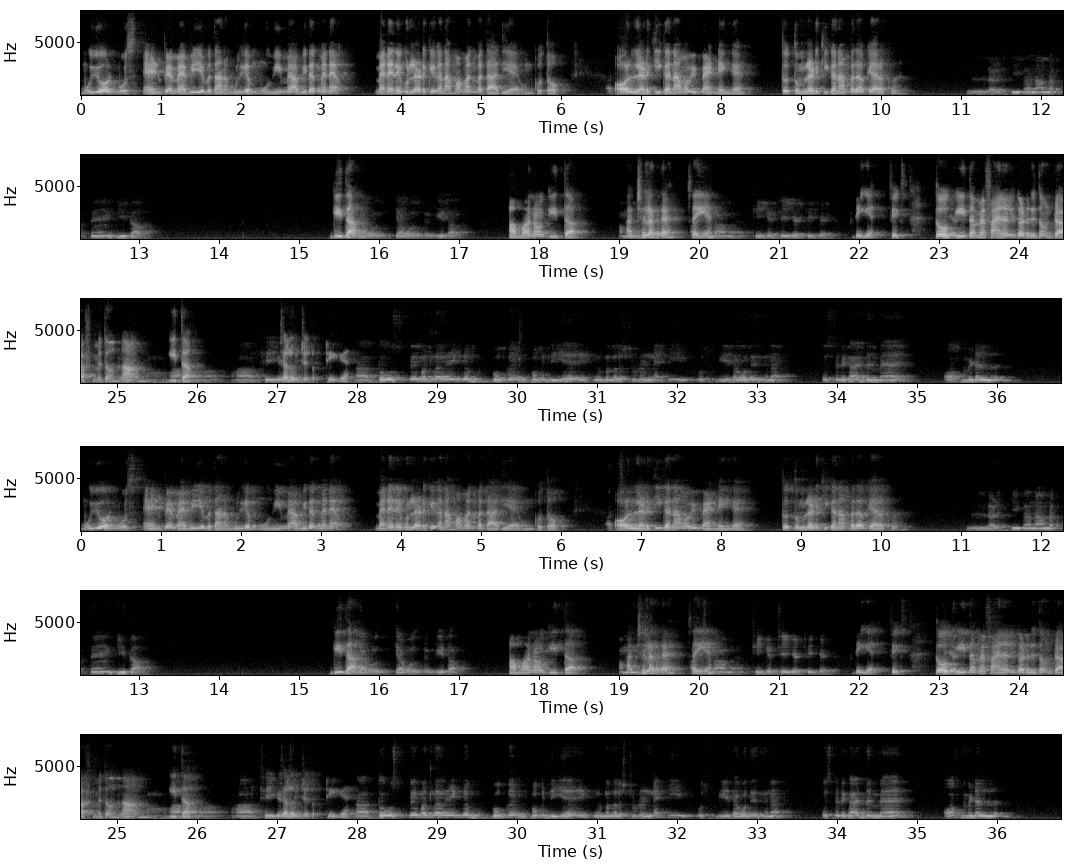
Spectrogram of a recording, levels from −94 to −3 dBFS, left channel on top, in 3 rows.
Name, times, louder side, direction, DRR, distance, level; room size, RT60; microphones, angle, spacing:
voice 1, 0.0-3.2 3.7-6.0 6.7-8.3 8.8-10.3 15.4-15.8 17.6-18.5 19.1-20.2 22.0-26.0 27.1-27.9, left 3 dB, 70° left, 7 dB, 1.2 m, -32 dB
voice 2, 3.8-4.1 6.6-7.0 11.1-13.1 15.7-17.0 19.0-19.6 19.9-21.6 23.0-23.3 25.4-27.4 28.0-33.3 33.8-34.9 35.3-36.1, equal, 70° right, 3 dB, 2.6 m, -39 dB
26.0 x 14.0 x 3.3 m, 0.40 s
head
